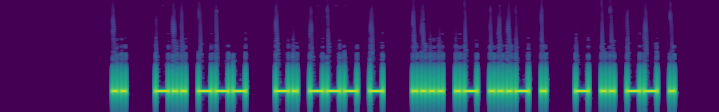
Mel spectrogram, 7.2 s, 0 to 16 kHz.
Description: Morse code, heard as a keyed tone, about 28 wpm, 700 Hz. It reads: I DO NOT HAVE TIME
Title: Sets of 5 Words Encore 28wpm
